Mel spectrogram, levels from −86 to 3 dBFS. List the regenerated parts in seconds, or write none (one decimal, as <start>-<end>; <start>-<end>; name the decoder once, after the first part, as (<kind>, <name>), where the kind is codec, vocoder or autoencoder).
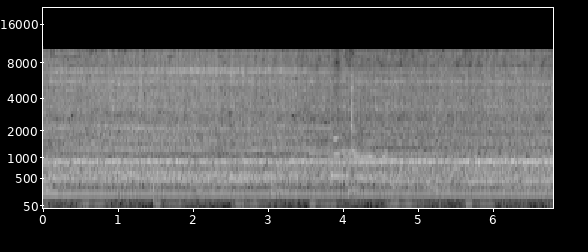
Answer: none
